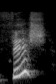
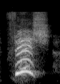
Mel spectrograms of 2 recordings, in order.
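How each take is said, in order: First: It is said at a normal, quieter volume. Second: It is said much louder than before.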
